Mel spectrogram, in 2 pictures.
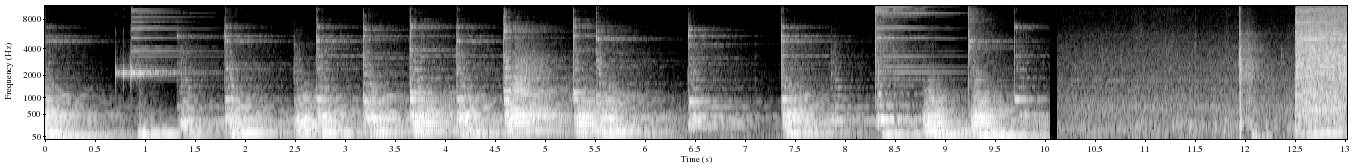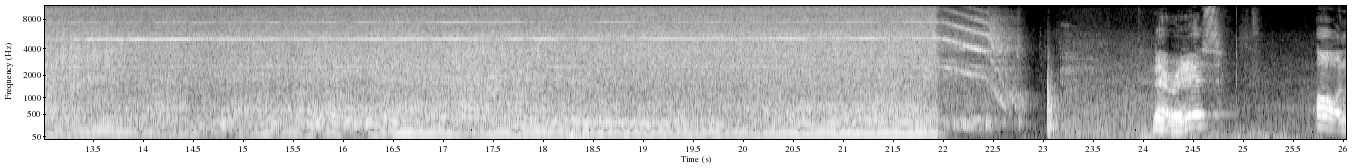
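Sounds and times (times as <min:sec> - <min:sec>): pressure washer humming and whining: 0:12.5 - 0:22.4.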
